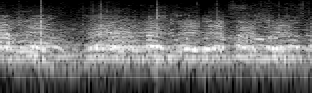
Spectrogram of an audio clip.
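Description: Dense protest crowd shouting and yelling at once, many voices overlapping into a loud din.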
